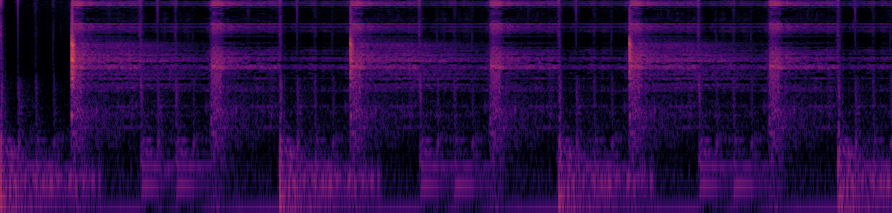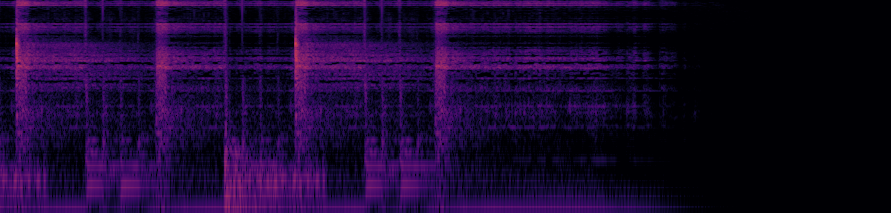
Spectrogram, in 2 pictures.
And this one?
Stormy DnB
A beat made with a DnB kit and some Stormdrum samples.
